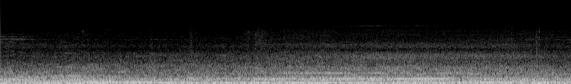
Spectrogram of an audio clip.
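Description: City street traffic: buses and cars running in the road, a steady low rumble.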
